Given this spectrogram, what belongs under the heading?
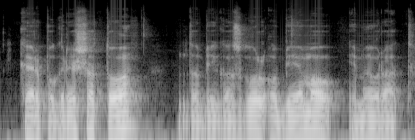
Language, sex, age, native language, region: Slovenian, male, 18-29, Slovenian, Drava region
